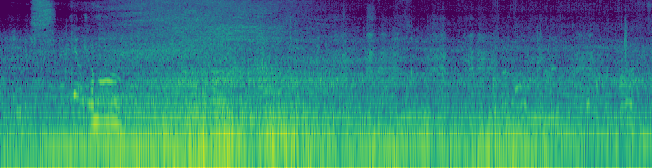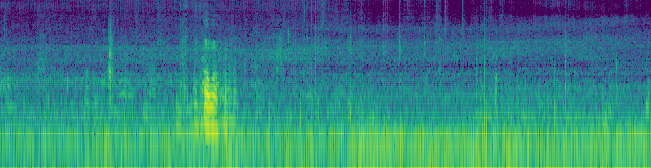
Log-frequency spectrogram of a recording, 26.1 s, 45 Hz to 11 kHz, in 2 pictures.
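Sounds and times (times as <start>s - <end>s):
vehicle engines rumbling past: 0.0s - 26.0s.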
